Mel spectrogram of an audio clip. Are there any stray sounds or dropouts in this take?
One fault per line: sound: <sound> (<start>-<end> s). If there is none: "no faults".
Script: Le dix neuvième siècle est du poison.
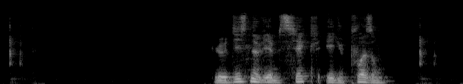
no faults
